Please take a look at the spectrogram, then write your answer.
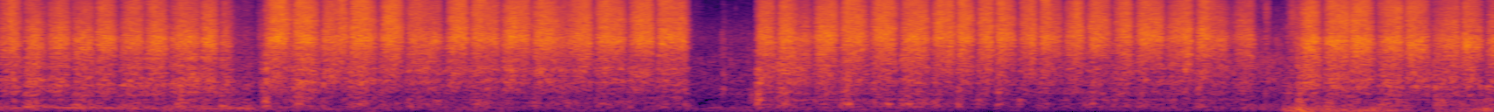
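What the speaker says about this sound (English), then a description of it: "using a stiff bristled brush to remove stuck-on debris including molds and mildew" A stiff-bristled brush scrubs a wet wooden deck surface being cleaned of mold and mildew before re-staining, with rapid, continuous back-and-forth rasping strokes up close and a couple of brief pauses; no talking.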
